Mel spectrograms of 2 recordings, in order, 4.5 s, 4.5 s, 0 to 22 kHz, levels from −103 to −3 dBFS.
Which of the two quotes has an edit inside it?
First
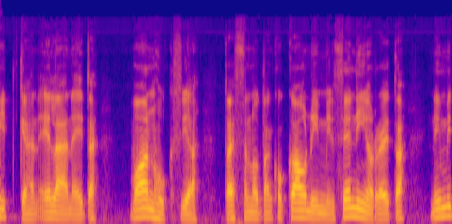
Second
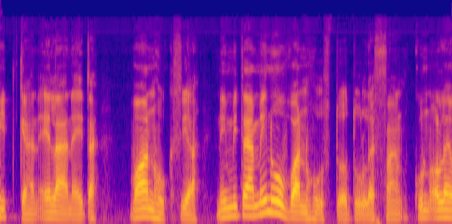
second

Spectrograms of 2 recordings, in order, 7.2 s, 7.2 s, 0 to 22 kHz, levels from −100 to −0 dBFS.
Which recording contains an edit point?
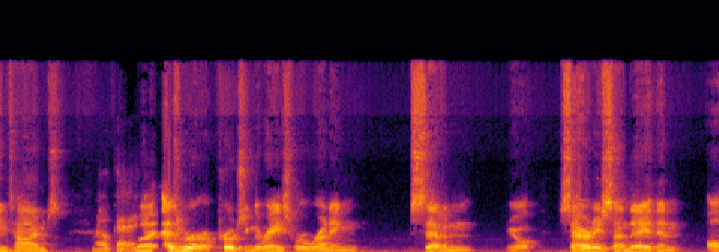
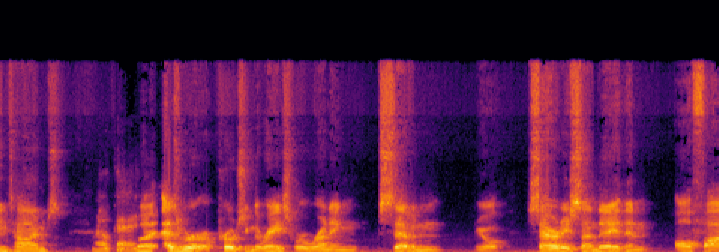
second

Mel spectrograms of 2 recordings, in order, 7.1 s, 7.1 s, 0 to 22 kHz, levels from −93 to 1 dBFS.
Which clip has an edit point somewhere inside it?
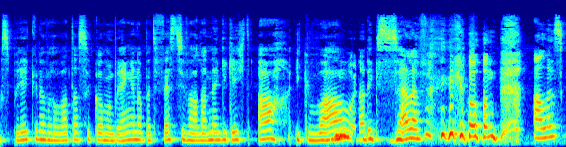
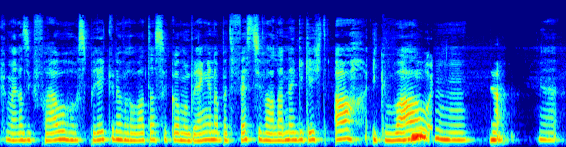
second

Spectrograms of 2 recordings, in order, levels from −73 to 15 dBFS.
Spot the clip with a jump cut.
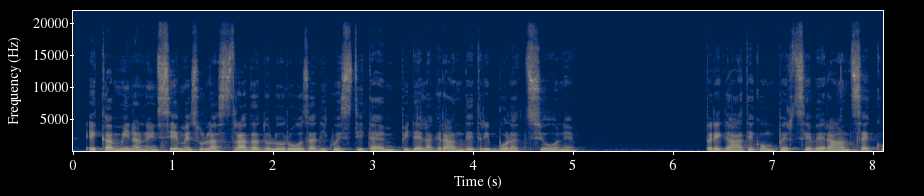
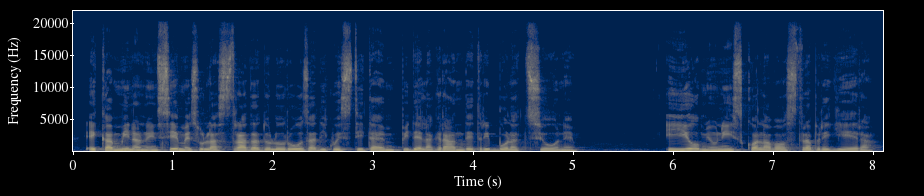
second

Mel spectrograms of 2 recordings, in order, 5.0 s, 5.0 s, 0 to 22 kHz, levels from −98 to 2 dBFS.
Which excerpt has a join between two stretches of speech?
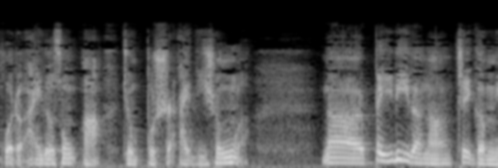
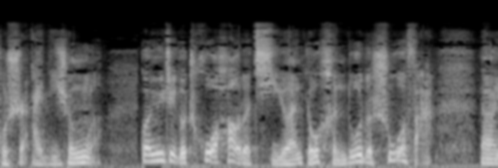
second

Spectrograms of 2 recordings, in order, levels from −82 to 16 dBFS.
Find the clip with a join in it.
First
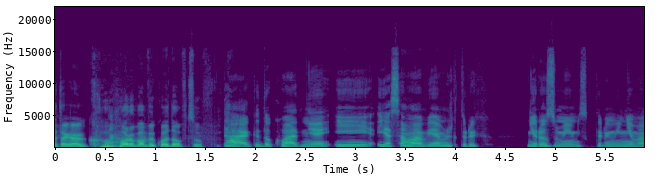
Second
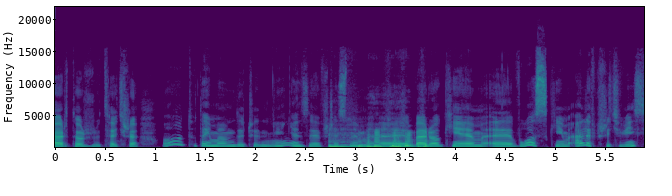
first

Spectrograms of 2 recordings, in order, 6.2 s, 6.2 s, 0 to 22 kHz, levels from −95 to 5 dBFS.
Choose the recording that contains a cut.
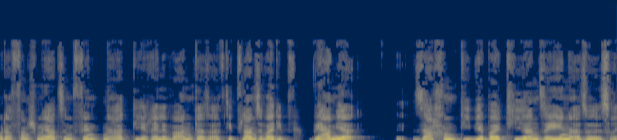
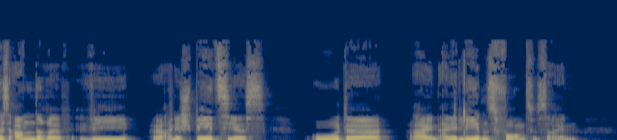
first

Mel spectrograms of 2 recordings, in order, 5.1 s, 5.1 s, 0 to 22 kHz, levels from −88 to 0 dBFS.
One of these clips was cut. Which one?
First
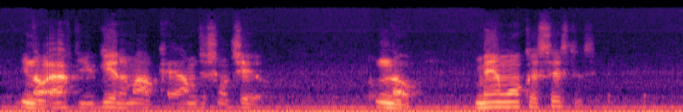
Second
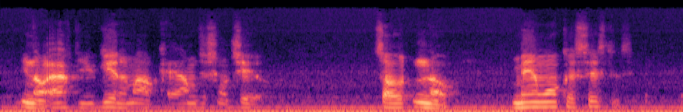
first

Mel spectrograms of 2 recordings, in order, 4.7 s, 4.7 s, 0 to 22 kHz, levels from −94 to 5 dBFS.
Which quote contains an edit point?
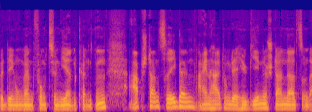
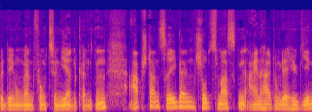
first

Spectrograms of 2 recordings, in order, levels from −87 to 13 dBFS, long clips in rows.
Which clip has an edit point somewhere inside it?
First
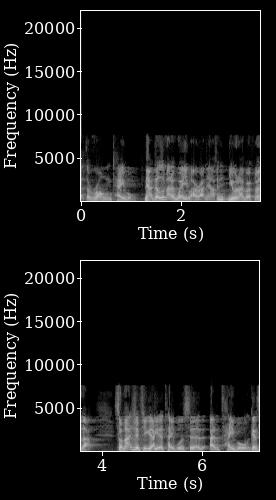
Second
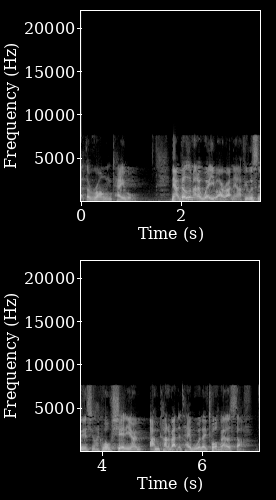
first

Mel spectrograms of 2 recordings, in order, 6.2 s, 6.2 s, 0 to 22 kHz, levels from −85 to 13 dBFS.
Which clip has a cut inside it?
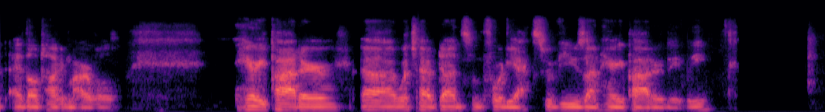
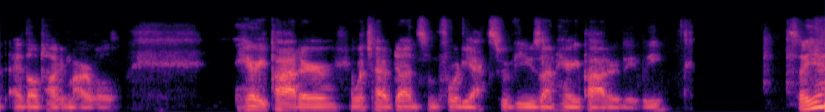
second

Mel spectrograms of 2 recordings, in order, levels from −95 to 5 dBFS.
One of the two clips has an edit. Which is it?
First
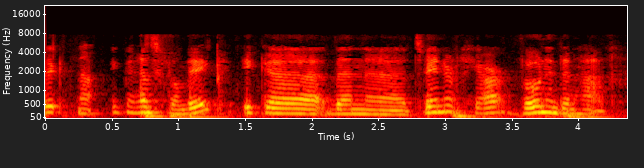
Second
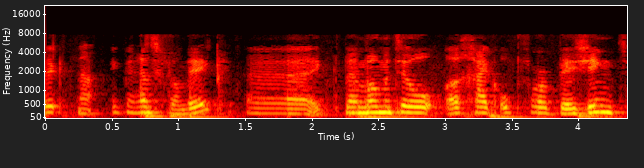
second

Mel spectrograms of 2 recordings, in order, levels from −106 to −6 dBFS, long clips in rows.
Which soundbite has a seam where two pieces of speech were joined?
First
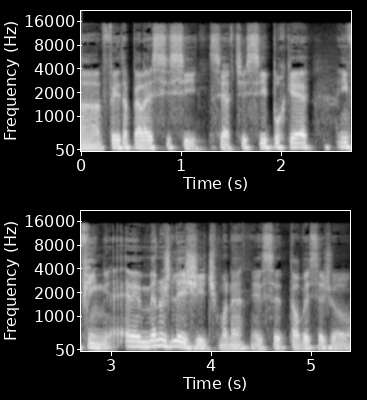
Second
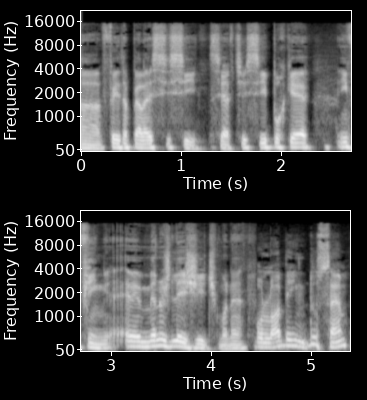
second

